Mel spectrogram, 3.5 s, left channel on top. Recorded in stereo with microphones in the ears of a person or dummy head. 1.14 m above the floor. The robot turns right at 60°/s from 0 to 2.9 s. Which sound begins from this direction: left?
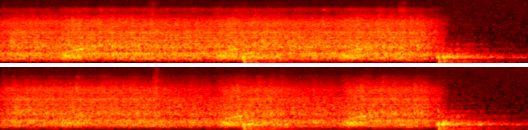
A whoosh, at 1.6 s.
